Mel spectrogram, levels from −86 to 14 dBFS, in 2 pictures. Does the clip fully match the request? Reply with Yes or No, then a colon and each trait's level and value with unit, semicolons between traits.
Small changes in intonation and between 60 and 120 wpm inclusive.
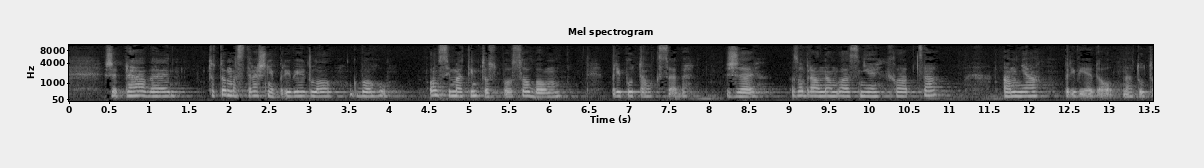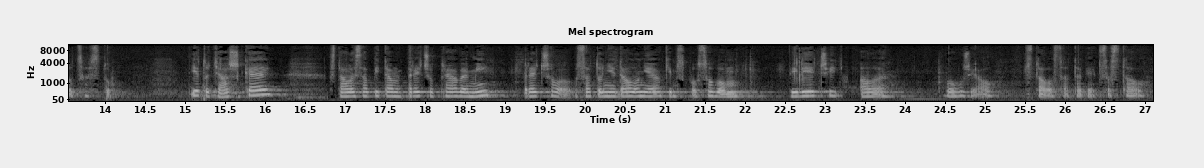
Yes: narrow, 1.7 semitones; average, 115 wpm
